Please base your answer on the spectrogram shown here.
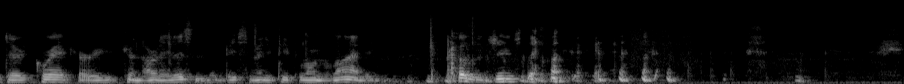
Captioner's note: laughter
